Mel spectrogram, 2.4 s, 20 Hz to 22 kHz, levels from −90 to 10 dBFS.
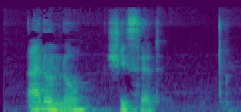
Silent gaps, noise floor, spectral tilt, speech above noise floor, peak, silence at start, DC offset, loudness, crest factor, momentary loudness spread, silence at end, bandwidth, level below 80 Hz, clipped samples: none; -60 dBFS; -4.5 dB/octave; 41 dB; -2 dBFS; 0.25 s; under 0.1%; -20 LUFS; 20 dB; 21 LU; 0.2 s; 16 kHz; -50 dBFS; under 0.1%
